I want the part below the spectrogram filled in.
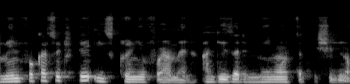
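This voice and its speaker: A man speaks at a very fast pace, with his pitch sitting in the medium range. His pitch moves up and down in an ordinary way. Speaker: anatomy tutor. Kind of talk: lecture tutorial.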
